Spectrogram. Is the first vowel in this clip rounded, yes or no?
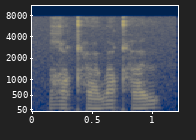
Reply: no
